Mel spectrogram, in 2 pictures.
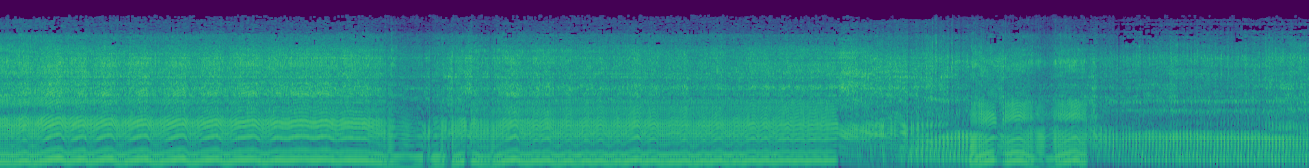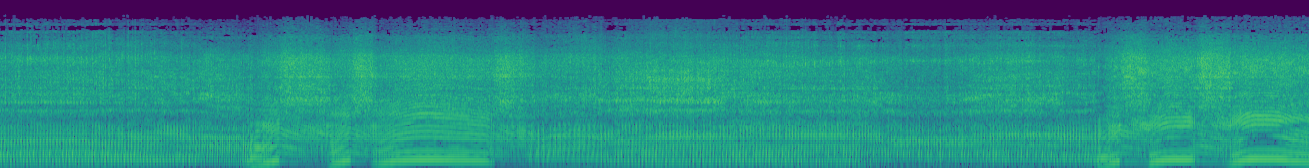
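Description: Two-stroke chainsaw cutting through a tree trunk at full throttle for about ten seconds, its pitch wavering under load. It then revs up and down in short blips and drops to a lower, steady idle between them.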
